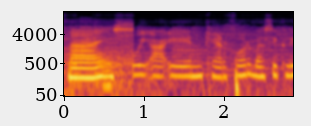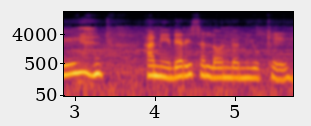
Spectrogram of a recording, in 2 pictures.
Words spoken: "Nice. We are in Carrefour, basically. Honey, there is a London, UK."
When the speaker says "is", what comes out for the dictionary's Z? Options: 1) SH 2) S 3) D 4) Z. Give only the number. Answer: 2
